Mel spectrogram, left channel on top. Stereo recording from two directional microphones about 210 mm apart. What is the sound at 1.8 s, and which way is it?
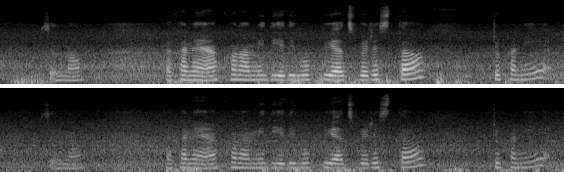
A woman's voice, 20° left (ahead or behind).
